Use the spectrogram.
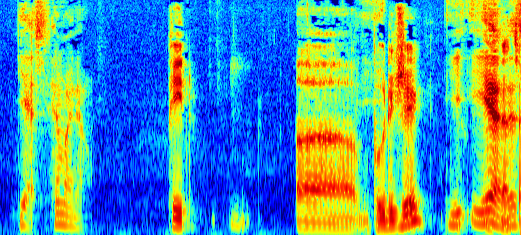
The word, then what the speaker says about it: Buttigieg: Pete Buttigieg? Yeah. That's how we pronounce it. I think I heard someone say it was like boot edge.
